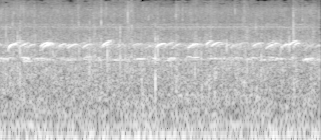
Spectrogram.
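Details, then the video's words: Big Island, Hawaii: coqui frogs in tropical rain, clear two-tone calls, a low note then a rising whistle, repeated roughly every half second by several callers, backed by rain patter and occasional louder drips. "Tropical Rain & Coqui"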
